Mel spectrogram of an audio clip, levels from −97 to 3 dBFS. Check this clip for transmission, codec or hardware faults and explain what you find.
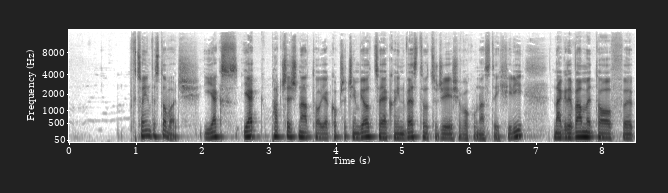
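No faults turn up anywhere in this speech recording. There is nothing to report for any part of the signal chain.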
